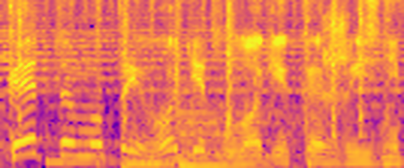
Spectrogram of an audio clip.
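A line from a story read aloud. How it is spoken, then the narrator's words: Sad reply. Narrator (Russian): печально ответил тиран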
